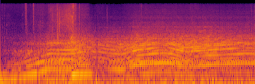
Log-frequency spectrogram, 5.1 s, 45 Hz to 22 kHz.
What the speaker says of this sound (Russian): Как только обороты у меня встанут примерно в районе 4000, сразу начинаем ускоряться.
